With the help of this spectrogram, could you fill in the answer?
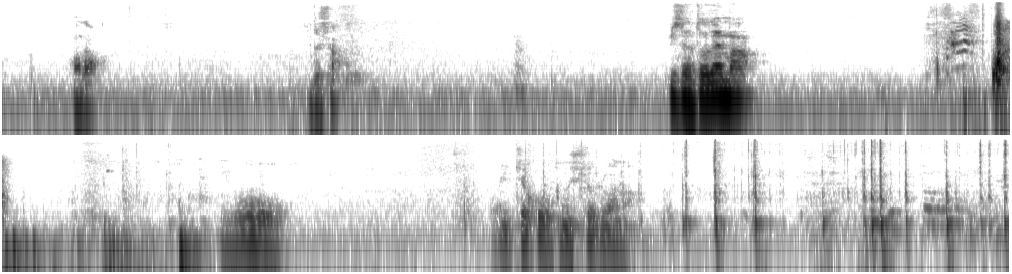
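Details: Mii-san, a chatty house cat worked up by its owner's homecoming greeting, answers with a loud drawn meow and later a wavering, arched meow, interspersed with the owner talking and a constant background hum indoors.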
